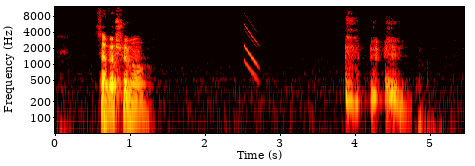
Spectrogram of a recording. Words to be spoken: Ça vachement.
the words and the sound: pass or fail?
fail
